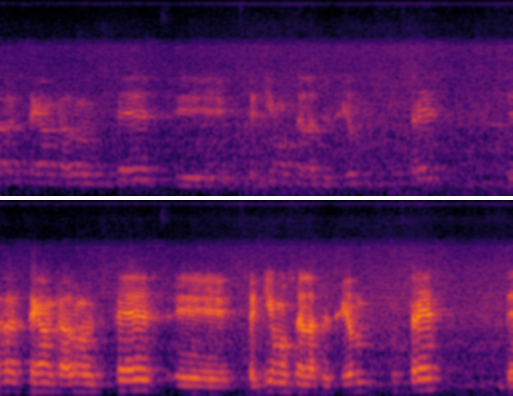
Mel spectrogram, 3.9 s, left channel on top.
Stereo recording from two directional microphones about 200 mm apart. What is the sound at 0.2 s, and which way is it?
Speech, 45° right (ahead or behind).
